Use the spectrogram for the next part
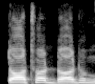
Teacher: ট ঠ ড ঢ মূর্ধন্য, এগুলোর উচ্চারণ মূর্ধাতে। মূর্ধা মানে হচ্ছে উপরের তালুর যে শক্ত অংশটা আছে, উঁচু অংশটা দাঁতের পিছনে, এটাকে মূর্ধা বলে।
